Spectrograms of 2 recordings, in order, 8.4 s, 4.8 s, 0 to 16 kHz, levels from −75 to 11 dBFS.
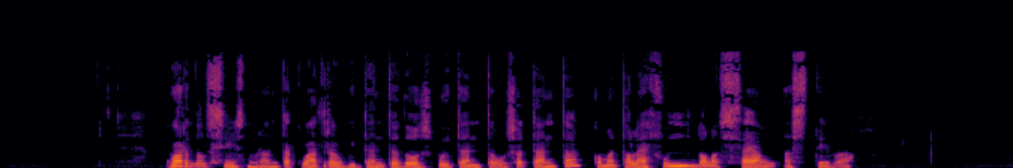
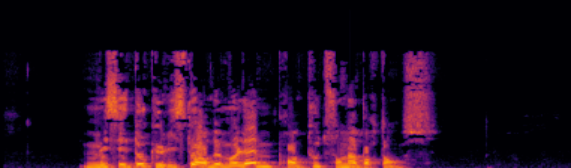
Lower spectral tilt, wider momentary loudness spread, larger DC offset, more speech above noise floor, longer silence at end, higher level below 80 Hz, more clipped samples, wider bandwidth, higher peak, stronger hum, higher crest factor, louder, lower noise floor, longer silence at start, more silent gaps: about the same, -6 dB/octave vs -5 dB/octave; second, 8 LU vs 12 LU; neither; about the same, 50 dB vs 52 dB; first, 1.35 s vs 1.15 s; second, -72 dBFS vs -44 dBFS; neither; about the same, 11.5 kHz vs 11.5 kHz; about the same, -2 dBFS vs 0 dBFS; neither; first, 22 dB vs 12 dB; second, -23 LUFS vs -10 LUFS; first, -72 dBFS vs -61 dBFS; first, 1.4 s vs 0.7 s; neither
